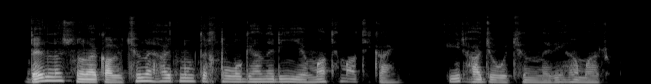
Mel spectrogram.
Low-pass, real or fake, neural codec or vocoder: 9.9 kHz; real; none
